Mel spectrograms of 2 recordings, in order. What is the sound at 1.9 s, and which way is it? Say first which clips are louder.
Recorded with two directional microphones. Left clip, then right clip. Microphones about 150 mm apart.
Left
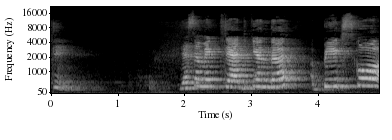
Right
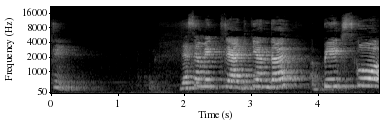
Speech: right 1 dB; centre (ahead or behind).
